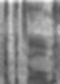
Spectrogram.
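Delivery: Epitome said as EP-ih-tohm; mispronounced epitome. Retold or imitated. Streamer echoing a viewer's misreading, Epitome mispronounced as EP-ih-tohm. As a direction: say Epitome like "epi-tome", rhyming with home. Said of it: "He said epitome".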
